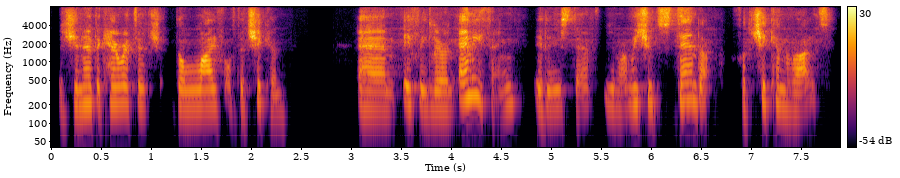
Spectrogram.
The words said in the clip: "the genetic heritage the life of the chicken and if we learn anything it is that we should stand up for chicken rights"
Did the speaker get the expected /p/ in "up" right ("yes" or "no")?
yes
